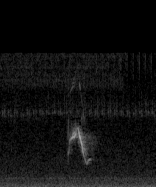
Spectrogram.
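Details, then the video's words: Western yellow wagtail giving a single thin, high call note that arches up and then slurs down, clear against a quiet, faintly hissing background. "Желтая трясогузка - Yellow wagtail"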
